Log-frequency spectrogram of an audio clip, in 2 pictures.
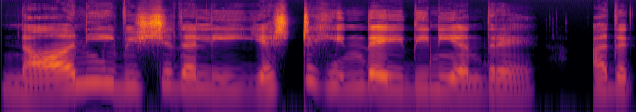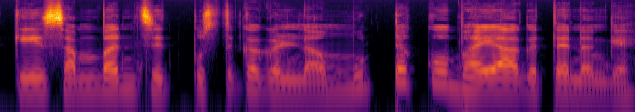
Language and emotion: Kannada, fearful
